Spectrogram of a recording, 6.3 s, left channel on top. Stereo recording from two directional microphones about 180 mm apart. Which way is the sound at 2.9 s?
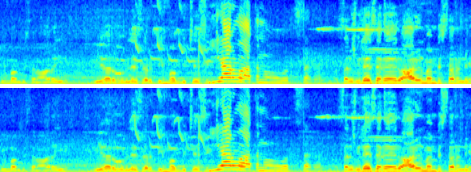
50° right (ahead or behind).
